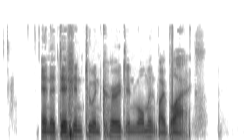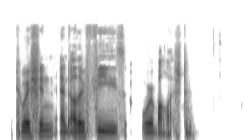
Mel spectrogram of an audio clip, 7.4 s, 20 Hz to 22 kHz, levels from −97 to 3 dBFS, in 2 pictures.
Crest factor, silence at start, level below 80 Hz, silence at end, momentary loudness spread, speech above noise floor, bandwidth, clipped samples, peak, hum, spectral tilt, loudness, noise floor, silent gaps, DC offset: 22 dB; 0.6 s; -58 dBFS; 0.8 s; 16 LU; over 65 dB; 11.5 kHz; under 0.1%; -6 dBFS; none; -6 dB/octave; -25 LUFS; under -90 dBFS; none; under 0.1%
